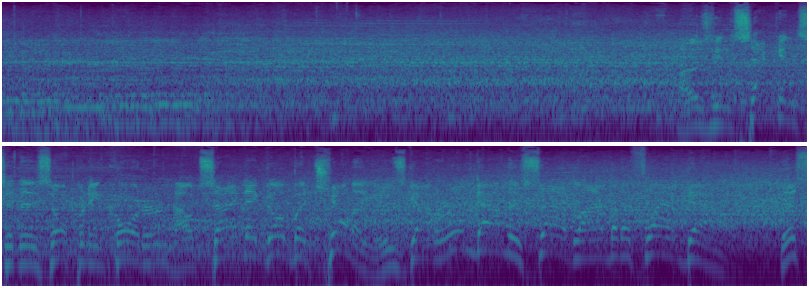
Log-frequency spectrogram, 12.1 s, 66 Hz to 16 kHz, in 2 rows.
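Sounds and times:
stadium crowd roar: 0:00.0 - 0:12.0.

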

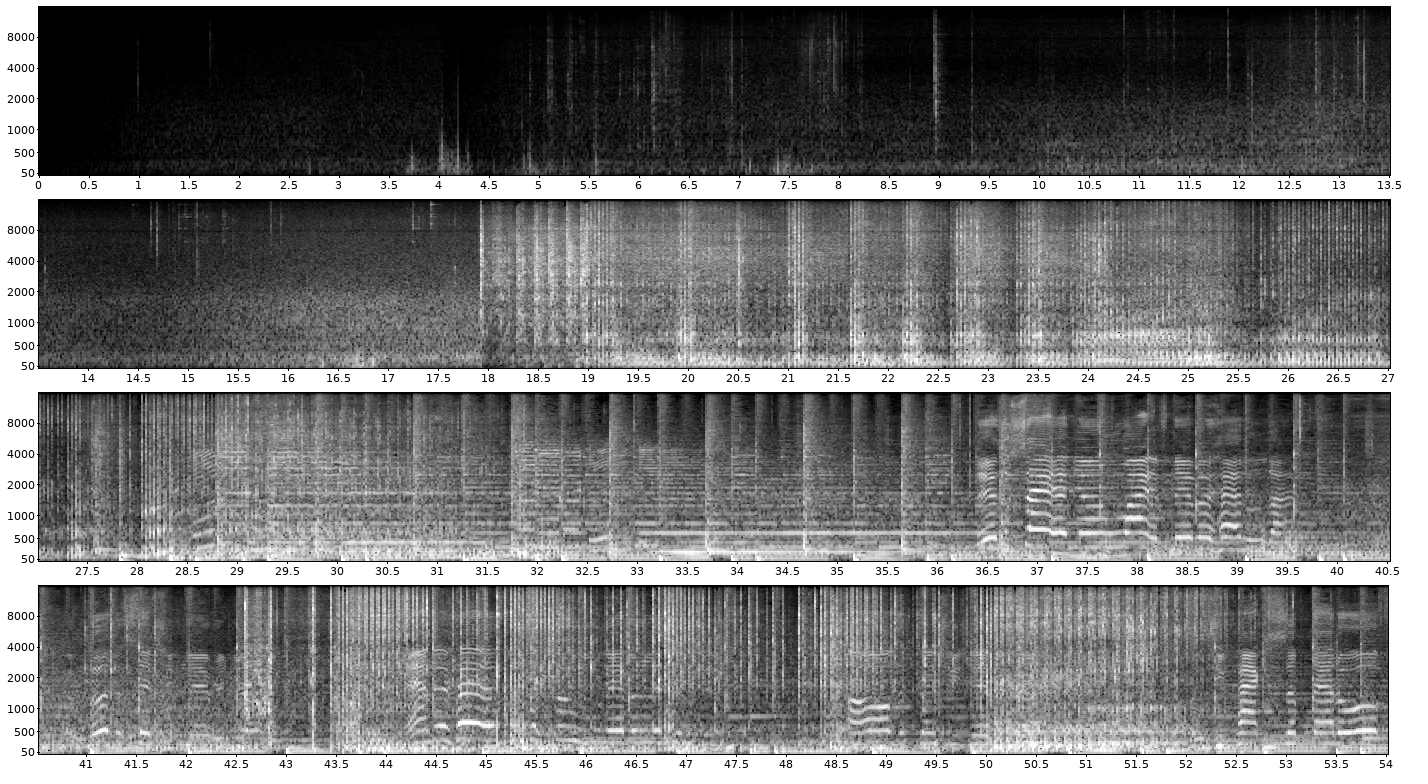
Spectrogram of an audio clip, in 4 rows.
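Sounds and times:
motorcycle engine starting and running: 0:17.9 - 0:54.0
music: 0:28.1 - 0:54.0.

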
